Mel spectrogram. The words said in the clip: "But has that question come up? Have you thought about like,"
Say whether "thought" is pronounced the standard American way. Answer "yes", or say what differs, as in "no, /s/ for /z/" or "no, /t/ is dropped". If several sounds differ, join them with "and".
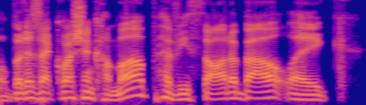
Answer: yes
